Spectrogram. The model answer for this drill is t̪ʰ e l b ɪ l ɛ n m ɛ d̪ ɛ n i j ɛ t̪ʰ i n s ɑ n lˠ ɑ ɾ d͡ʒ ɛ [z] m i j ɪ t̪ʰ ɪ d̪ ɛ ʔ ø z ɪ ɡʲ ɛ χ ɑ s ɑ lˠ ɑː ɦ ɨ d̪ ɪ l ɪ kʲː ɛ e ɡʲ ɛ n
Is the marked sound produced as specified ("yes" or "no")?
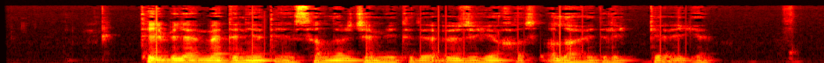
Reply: no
